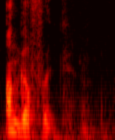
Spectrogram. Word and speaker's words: Hungerford: Through the night, the next morning we landed at a place called Hungerford, pronounced Ungerford.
